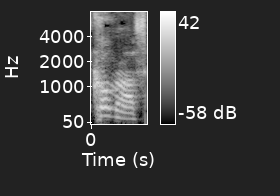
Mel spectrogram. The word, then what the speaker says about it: Komarov: It's Komarov, so if you're gonna make fun of him, pronounce his name right.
